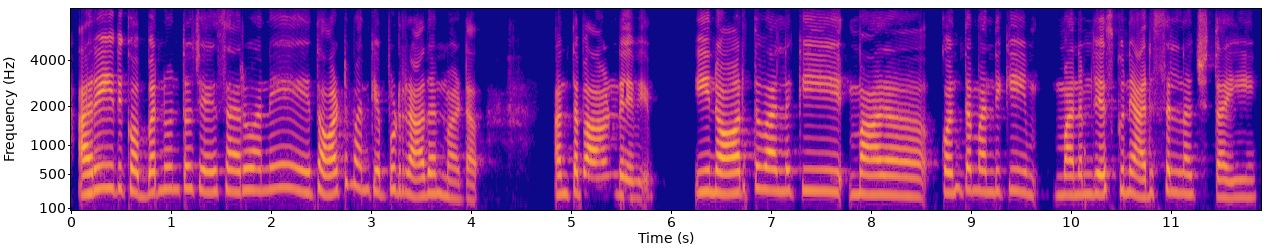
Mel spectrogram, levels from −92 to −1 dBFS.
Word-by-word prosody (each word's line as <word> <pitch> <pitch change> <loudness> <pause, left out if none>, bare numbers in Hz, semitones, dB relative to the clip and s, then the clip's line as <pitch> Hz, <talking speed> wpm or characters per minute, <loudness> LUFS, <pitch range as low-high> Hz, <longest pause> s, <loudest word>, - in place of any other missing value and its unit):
అరె! 275 +5 +6
ఇది 315 - -2
కొబ్బరి 270 +1 +2
నూనెతో 310 0 -4
చేసారు 275 +1 -1
అనే 305 +2 -7 0.4
థాట్ 255 +9 +4
మనకు 295 -3 -5
ఎప్పుడు 290 +2 -5
రాదన్నమాట. 220 -4 -1 0.9
అంత 250 +1 -10
బాగుండేవి. 230 -3 +1 0.6
ఈ - - +6
నార్త్ 265 +3 +5
వాళ్ళకి 285 0 0 0.5
మన 245 0 +4 0.6
కొంతమందికి 280 0 -1 0.5
మనం 245 +1 0
చేసుకునే 255 +2 0
అరిసెలు 270 +3 -2
నచ్చుతాయి, 215 -4 -4
265 Hz, 105 wpm, -23 LUFS, 245-285 Hz, 0.9 s, అరె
